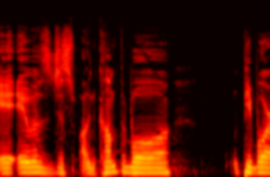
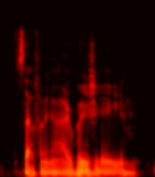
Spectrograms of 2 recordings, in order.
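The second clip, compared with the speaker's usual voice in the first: low-pitched voice, lower and quieter; 4 semitones lower, 8 dB quieter than usual. Thanking another speaker for help, voice dropping low. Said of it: "your voice got really low there".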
